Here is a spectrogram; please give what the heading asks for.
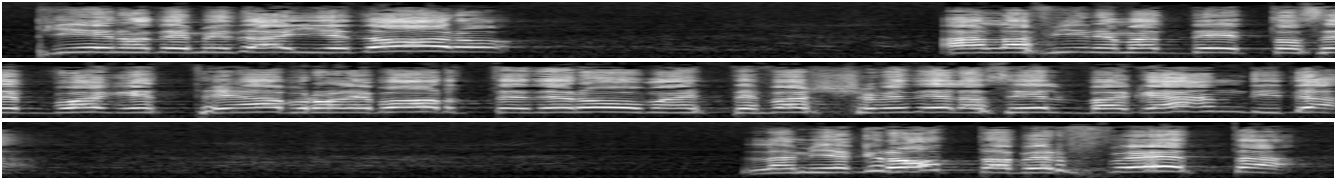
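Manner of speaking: ordinary talk, nothing marked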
